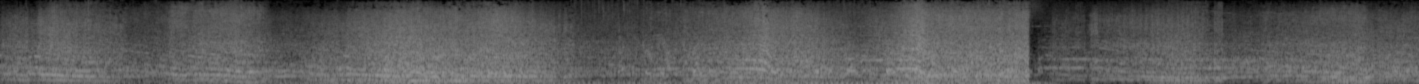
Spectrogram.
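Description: A Formula One car's engine screams at high revs, rising and falling in pitch through gear changes.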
